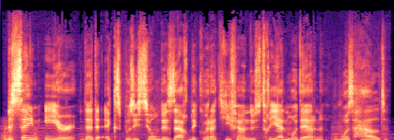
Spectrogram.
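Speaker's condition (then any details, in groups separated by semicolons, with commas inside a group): No condition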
